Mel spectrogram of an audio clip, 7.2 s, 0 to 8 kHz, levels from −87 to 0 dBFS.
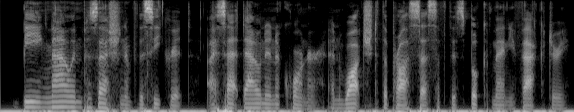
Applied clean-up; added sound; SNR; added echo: none; none; none; none.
